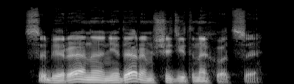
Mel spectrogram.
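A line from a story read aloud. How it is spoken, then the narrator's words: Soft purr. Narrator (Russian): тихонько мурлыкнул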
